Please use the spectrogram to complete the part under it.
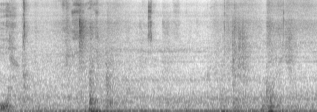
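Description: Elevator doors slide shut.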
